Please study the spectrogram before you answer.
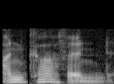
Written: uncoffined

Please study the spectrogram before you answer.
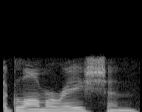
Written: agglomeration

